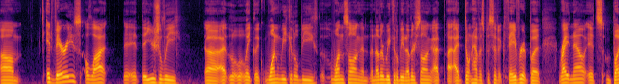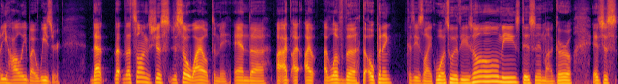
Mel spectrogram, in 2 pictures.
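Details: Adult man who has stuttered all his life since childhood, saw a specialist as a child, and says anxiety worsens it; stutters are left unedited here.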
